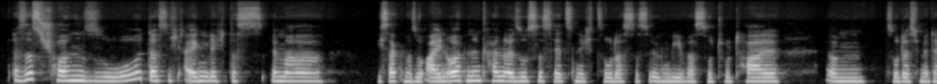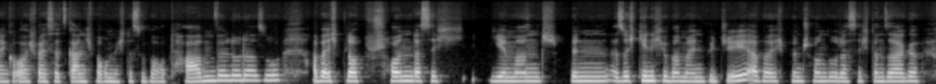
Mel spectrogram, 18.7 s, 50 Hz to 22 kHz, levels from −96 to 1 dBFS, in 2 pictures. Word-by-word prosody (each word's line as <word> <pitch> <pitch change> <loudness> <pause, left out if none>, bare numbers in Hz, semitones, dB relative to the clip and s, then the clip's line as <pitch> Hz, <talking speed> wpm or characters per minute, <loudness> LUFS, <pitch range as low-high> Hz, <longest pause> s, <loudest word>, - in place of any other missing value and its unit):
es 230 0 -3
ist 295 +1 +2
schon 225 -3 +3
so, 205 +6 -1
dass 220 -4 +1
ich 220 - -11
eigentlich 205 0 0
das 205 0 -7
immer, 195 -1 0 0.5
ich 195 -1 -6
sage 200 +1 0
mal 190 - -2
so, 185 0 -3
einordnen 215 +4 +3
kann. 210 -1 -1
Also, 200 -1 +3
es 195 +1 -5
ist 200 0 -5
jetzt 185 +2 -4
nicht 185 0 -6
so, 185 - -3
dass 180 0 -4
das 190 0 -10
irgendwie 185 -2 -2
was 180 0 -5
so 190 - -5
total, 185 0 -1 0.4
ähm 185 -2 -2 0.2
so, 190 - -3
dass 185 -1 -1
ich 185 - -17
mir 185 -2 -4
denke: 185 +1 -4
„Oh, - - +1
ich 180 0 -9
weiß 185 -1 -1
jetzt 190 -1 -3
gar 180 - +3
nicht, 185 0 -4
warum 185 -1 0
ich 180 0 -7
das 190 +1 -8
überhaupt 185 -1 -6
haben 195 +5 +3
will” 230 0 +4
oder 235 0 +3
so. 240 +1 -1 0.3
Aber 210 -2 +6
ich 200 0 -4
glaube 205 -1 +5
schon, 210 +1 +3
dass 205 -1 +2
ich 215 +9 -6 0.2
j 205 0 -1
jemand 200 0 +1
bin 205 0 +2
also, 210 -1 +1
ich 210 0 -2
gehe 220 - +6
nicht 220 +1 +3
über 200 -2 +2
mein 195 -1 0
Budget, 210 +4 +2
aber 205 -3 +3
ich 195 +1 -7
bin 200 -2 -1
schon 200 0 -2
so, 200 0 0
dass 190 0 -3
ich 200 0 -7
dann 195 0 -1
sage: 195 +1 +1
200 Hz, 230 wpm, -21 LUFS, 190-210 Hz, 0.5 s, Aber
